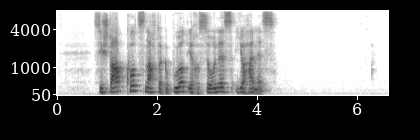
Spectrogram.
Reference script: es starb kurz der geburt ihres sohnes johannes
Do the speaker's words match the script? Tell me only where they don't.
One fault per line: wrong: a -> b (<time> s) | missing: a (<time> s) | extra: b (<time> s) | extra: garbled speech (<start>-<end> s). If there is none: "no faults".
wrong: es -> sie (0.7 s)
extra: nach (1.8 s)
